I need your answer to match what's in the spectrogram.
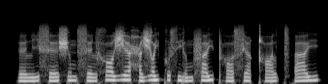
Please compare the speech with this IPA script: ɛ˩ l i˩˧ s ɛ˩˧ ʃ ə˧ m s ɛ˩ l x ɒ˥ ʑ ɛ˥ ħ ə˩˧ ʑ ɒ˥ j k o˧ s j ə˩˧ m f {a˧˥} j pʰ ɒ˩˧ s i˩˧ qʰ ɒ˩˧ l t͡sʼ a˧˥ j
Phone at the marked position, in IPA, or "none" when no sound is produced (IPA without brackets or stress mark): a˧˥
